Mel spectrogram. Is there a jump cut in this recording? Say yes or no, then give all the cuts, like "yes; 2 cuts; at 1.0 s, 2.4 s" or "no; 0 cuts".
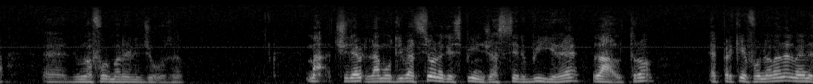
yes; 2 cuts; at 3.6 s, 5.9 s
